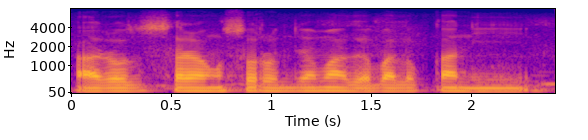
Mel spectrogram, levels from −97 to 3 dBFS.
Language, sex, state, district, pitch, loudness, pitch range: Chakma, male, Tripura, Unakoti, 110 Hz, -18 LUFS, 105-110 Hz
